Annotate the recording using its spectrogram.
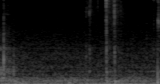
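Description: Faint computer keyboard typing and mouse clicks: a few sharp, separate clicks, mostly about a second in and near the end, over low hiss.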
